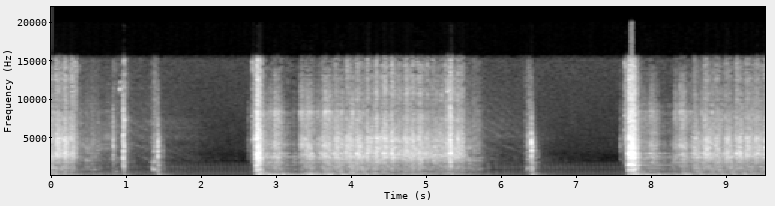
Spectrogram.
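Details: Willys at -8°F, 6-volt system, full choke, slight throttle, in neutral: two long spells of rapid, laboring cranking with quiet gaps, never catches; cold no-start.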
